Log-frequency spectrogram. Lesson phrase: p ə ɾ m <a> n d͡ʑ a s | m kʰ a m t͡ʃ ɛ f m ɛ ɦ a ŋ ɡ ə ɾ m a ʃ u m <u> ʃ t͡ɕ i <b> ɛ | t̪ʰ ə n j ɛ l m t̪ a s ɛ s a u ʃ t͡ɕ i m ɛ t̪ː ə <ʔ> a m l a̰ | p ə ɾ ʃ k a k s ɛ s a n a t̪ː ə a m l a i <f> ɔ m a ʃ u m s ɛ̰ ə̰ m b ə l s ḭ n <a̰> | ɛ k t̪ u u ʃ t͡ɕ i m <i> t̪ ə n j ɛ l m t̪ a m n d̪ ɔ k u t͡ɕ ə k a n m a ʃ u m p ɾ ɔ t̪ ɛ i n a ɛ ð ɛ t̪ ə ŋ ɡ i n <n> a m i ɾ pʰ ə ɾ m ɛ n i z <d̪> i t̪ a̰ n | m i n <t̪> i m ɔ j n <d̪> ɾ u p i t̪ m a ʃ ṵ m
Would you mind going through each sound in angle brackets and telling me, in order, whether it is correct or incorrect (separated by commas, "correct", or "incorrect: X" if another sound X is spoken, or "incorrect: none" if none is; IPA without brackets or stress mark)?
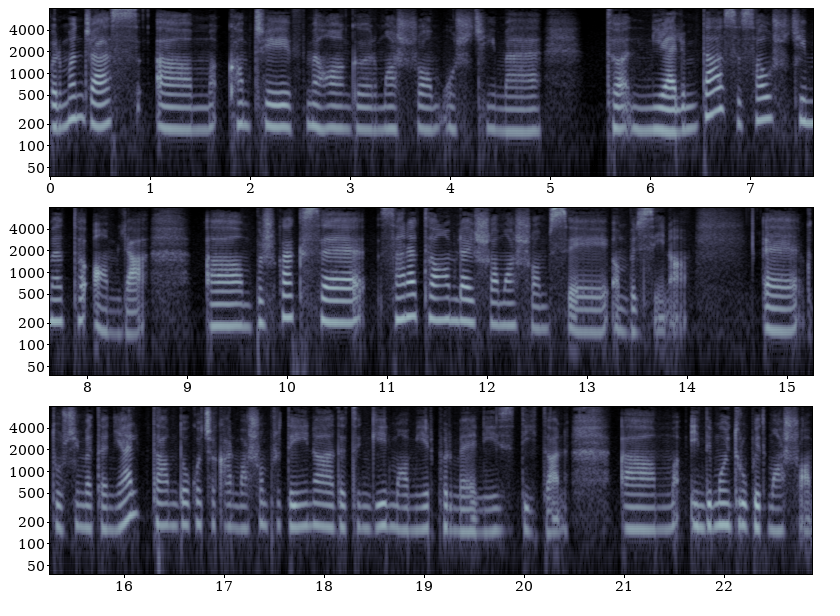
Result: incorrect: ə, correct, incorrect: m, correct, incorrect: ʃ, correct, incorrect: ɛ, incorrect: m, correct, incorrect: d̪, incorrect: t̪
